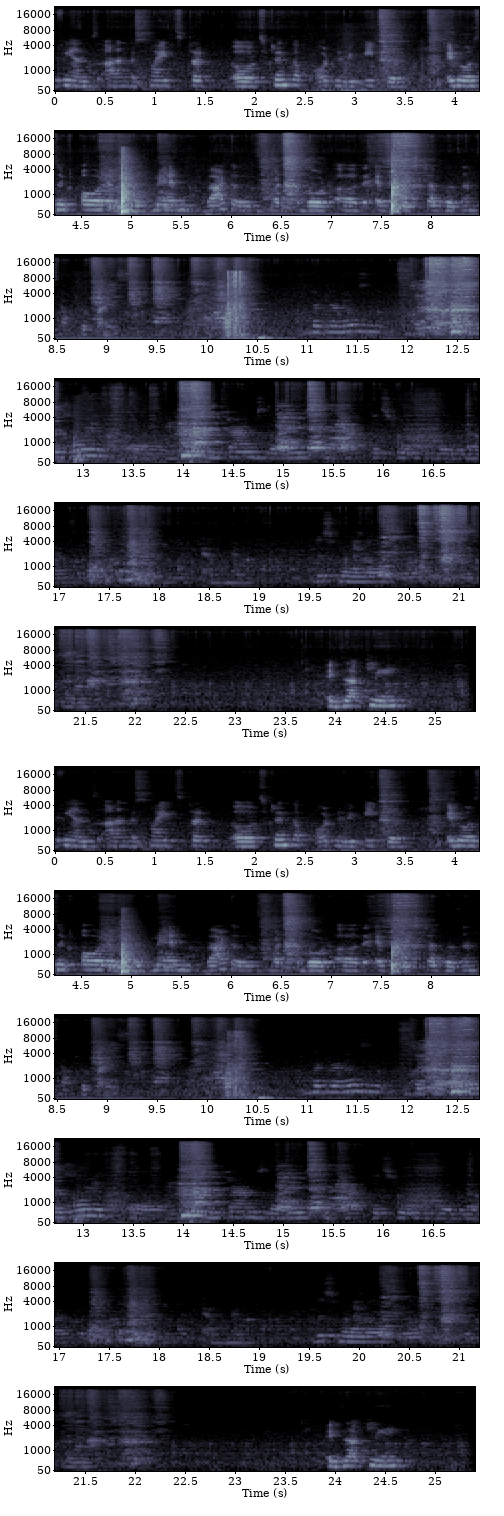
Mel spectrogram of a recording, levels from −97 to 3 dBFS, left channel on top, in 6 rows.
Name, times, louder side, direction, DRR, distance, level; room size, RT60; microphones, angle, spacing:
voice 1, 0.1-1.5 1.8-3.5 3.7-8.4 8.9-9.6 10.1-10.4 12.1-12.7 14.0-14.4 14.9-15.7 17.3-17.9 20.2-21.1 21.5-22.1 23.9-24.7, left 5 dB, 25° left, 0.6 m, -43 dB
sound 1, 2.5-13.8, left 9 dB, 80° left, 0.4 m, -44 dB
voice 2, 10.3-10.7 10.9-19.0 19.5-21.6, equal, 50° left, 3.3 m, -59 dB
11.0 x 7.4 x 2.2 m
head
